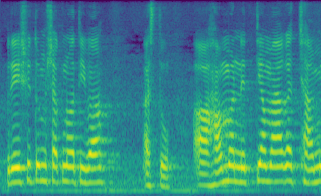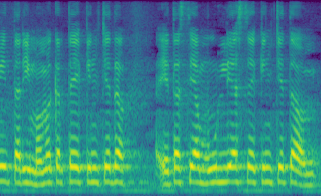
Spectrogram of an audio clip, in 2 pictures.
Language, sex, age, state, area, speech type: Sanskrit, male, 18-30, Madhya Pradesh, rural, spontaneous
